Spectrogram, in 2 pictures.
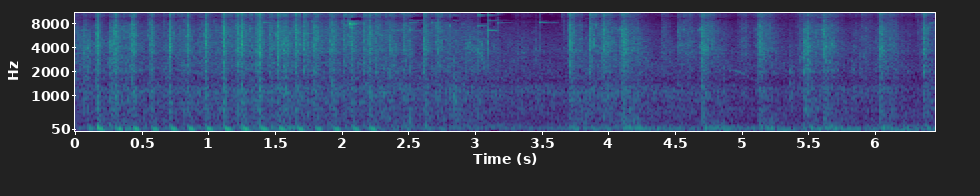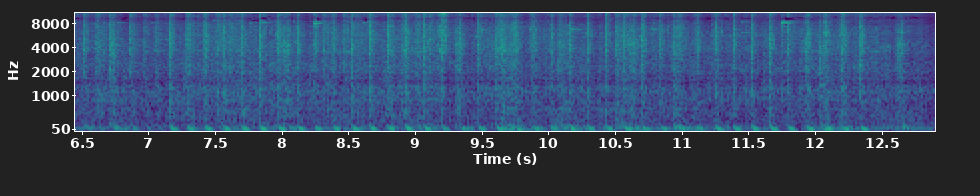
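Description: A machine gun fires in rapid, heavy bursts.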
